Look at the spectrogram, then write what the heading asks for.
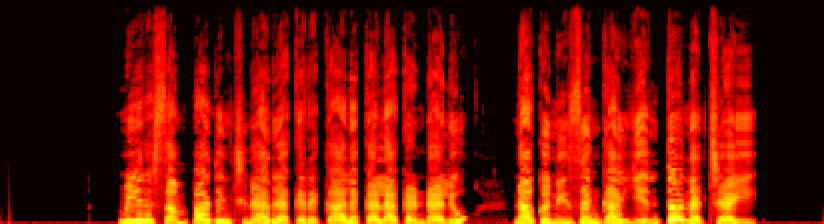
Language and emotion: Telugu, happy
